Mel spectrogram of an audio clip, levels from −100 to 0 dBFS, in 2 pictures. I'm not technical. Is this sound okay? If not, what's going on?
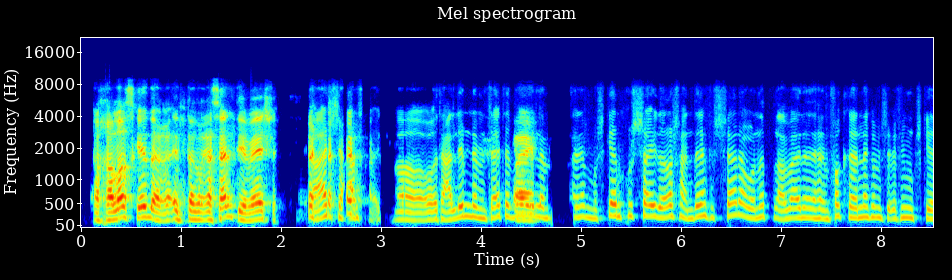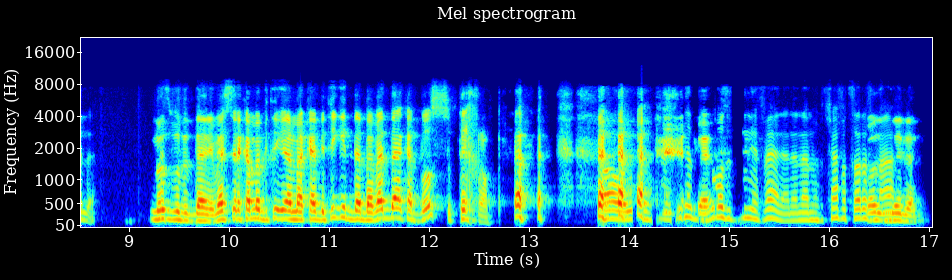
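No. At the very start, 0.00 to 0.09 s, the echo canceller clamped down on the microphone (background gated by the echo canceller), so the room sound briefly drops away.

The most likely cause of the repeated dips is speech suppressed in double talk. With both sides talking at once, the echo canceller turned everything down, so the speech dips or cuts out at 1.34 to 1.58 s, 2.24 to 3.23 s, 4.68 to 4.95 s, and for longest at 13.65 to 15.21 s.

Around 2.18 to 2.26 s there is likely an echo leak, where the canceller let some loudspeaker sound slip through, leaving a very faint copy of the speech about a third of a second late.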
